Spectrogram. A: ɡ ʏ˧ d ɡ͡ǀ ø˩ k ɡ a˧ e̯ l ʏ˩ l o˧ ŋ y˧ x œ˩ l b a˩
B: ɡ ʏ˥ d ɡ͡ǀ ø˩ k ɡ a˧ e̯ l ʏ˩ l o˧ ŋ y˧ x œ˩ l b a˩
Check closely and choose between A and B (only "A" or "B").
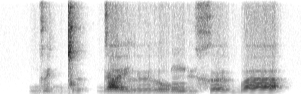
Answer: A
